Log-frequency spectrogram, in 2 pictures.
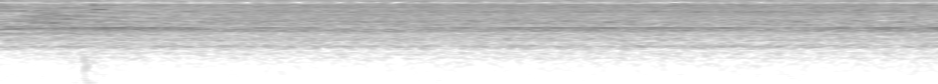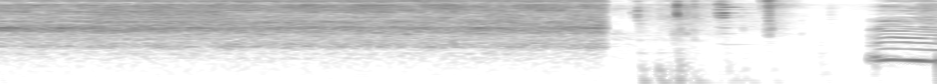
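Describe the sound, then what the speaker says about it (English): A heat embossing tool blows a steady, even whoosh close by over fluid art paint on a plywood paddle, then cuts off near the end, followed by a few brief clicks and handling knocks. "I'll just hit it with the heat embossing tool"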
